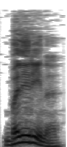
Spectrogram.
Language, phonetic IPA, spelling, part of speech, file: Russian, [bəlʲɪˈrʲinə], балерина, noun, Ru-балерина.ogg
- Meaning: ballerina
